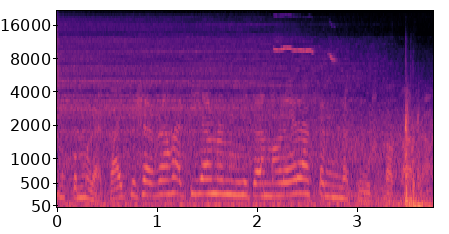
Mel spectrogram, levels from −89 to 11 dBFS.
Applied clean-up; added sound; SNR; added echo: none; Bus; 2 dB; none.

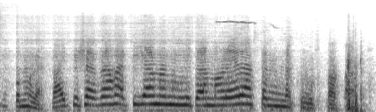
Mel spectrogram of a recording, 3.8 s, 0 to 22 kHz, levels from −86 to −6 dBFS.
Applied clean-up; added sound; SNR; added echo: neural mask model RNNoise.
